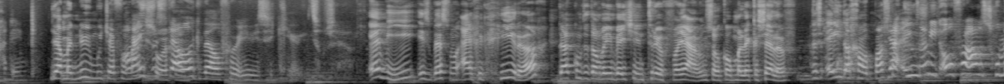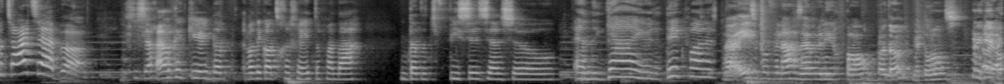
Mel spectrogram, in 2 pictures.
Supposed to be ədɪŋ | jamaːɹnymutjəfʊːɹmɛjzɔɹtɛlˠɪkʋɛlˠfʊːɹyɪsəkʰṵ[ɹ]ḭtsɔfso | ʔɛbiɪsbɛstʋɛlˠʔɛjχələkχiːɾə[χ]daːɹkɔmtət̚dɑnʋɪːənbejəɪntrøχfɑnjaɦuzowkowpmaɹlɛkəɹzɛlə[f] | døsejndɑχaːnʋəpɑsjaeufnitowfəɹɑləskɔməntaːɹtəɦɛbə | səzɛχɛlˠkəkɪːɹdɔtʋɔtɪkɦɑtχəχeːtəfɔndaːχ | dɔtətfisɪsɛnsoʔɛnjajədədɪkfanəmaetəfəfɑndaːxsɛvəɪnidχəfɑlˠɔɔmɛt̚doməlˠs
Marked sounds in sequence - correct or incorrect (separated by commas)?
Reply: correct, correct, correct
